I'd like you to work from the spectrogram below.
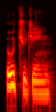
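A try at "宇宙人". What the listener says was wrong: And that second U is like a longer U, so it's like Uchujin. the JIN there is like a gene. Almost like like you're saying JEEN.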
